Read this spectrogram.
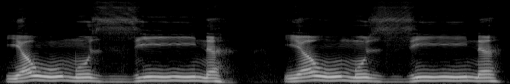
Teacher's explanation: Dia terus masuk yaumuzzi, yaumuzzi, dan zi itu dibaca dengan panjang 2 harakat mad asli huruf ya, dan nah ta marbutah ini bila kita waqaf dia berubah menjadi huruf ha. Huruf ha simple.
